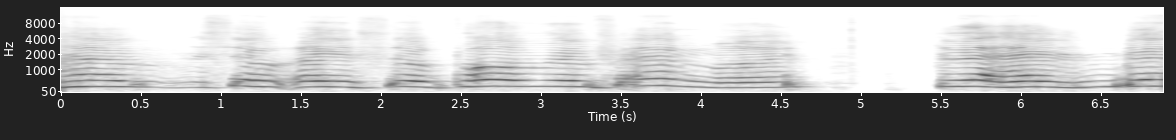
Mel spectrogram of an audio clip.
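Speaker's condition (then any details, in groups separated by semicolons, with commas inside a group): Traumatic brain injury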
